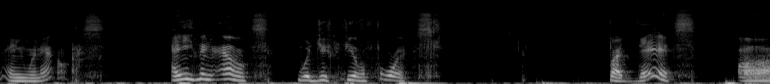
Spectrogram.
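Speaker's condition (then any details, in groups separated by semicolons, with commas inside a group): Cerebral palsy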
